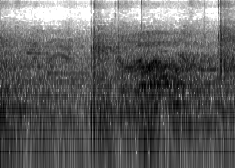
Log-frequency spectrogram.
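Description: A single sharp knock about a second in, ringing out in a large, echoing hall, with indistinct voices.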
